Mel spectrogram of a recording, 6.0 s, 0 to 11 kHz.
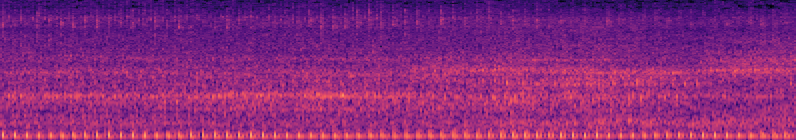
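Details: Rebuilt Kohler K241 10 hp single-cylinder from a John Deere 210 garden tractor, muffler hung on with wire, fed by tube in gas can: even thump about 220 a minute, steady, no misses or knocks; normal idle.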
